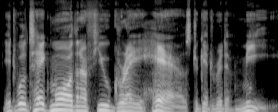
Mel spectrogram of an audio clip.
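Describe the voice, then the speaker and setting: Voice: mid-range voice, big pitch swings, normal speed, dry recording, lightly acted. A reader voicing a sly, theatrical old male dragon-like creature, dry and sardonic, in a fan fiction reading. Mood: dry, teasing. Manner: dry, sardonic, mock-dramatic.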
